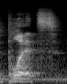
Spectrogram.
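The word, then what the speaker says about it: Blitzø: boss his name is blitz the o is silent is voiced by the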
